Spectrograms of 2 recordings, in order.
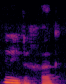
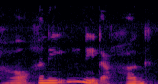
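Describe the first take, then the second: First: Quieter, settled pitying repeat; softer tender repeat. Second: Softer, higher, pitying coo; tender pity. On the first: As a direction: say it again gently, letting it fall. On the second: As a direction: coo it like comforting a sad teen. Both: Retold or imitated. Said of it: "I was like".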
